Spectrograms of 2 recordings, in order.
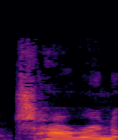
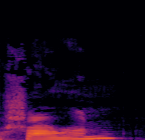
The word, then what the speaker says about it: Charon: The largest one, which is called Charon or Charon. It's spelled C-H-A-R-O-N.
